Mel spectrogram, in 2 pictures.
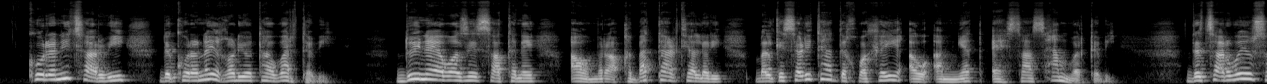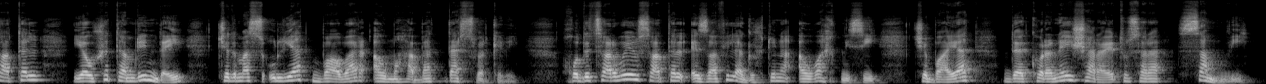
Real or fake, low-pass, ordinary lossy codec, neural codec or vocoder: real; none; none; none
